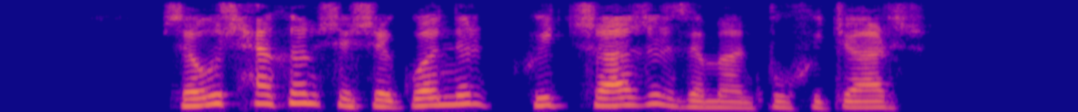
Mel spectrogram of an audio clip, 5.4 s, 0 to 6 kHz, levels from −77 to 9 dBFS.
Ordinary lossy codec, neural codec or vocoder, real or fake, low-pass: AAC, 48 kbps; none; real; 5.4 kHz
